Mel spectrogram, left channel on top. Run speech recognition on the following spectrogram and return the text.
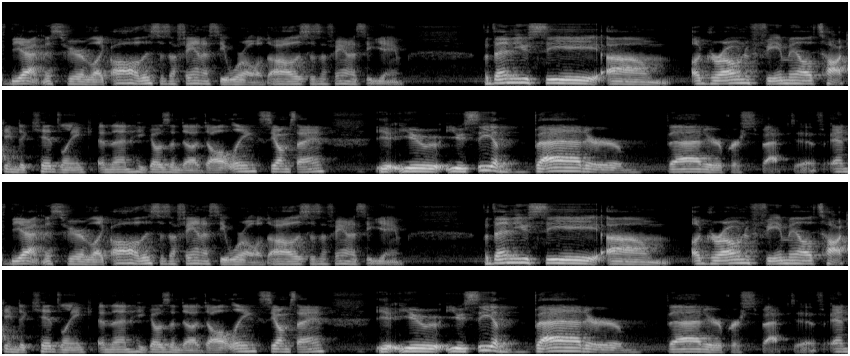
the atmosphere of like, oh, this is a fantasy world, oh, this is a fantasy game, but then you see a grown female talking to Kid Link, and then he goes into adult Link. See what I'm saying? You see a better perspective,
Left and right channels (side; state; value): both; identical; correlation 1.00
